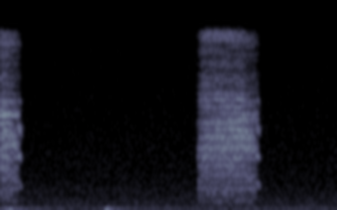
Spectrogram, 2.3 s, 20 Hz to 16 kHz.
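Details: Barn owls in a nest box on a chimney side in Ságvár, Hungary, on May 4, 2024, as the mother feeds her seven owlets: one harsh, breathy hiss lasting under half a second, after the cut-off tail of an earlier hiss.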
